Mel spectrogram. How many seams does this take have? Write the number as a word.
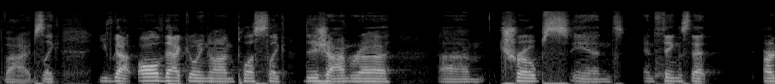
two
